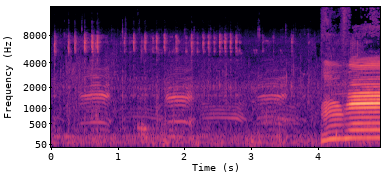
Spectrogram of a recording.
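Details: A group of tame cows on the road moo to call the herd: softer distant lows, then one loud, rising, drawn-out moo close by.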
